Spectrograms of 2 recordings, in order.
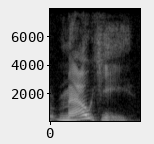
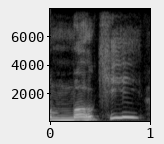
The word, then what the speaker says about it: Mochi: Oh, Mauki. It's Mauki? Oh, man. But it's spelled Moochie. M-O-C-H-I. Mauchi. Mauchi. Mow the lawn. Mow the lawn. So Moki, Moki, Moki. Wow, man, that's my pronunciation of spelling from stuff is horrific. Mow the lawn. Moki.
